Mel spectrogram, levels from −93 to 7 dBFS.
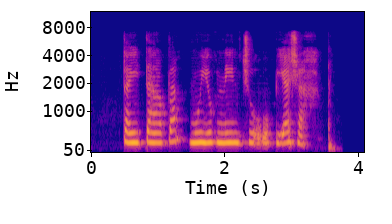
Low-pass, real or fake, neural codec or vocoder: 7.2 kHz; fake; codec, 16 kHz, 4 kbps, FunCodec, trained on LibriTTS, 50 frames a second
